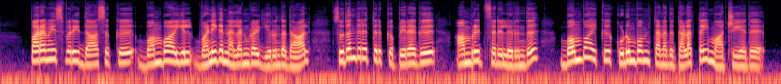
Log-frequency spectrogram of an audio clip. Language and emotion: Tamil, neutral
